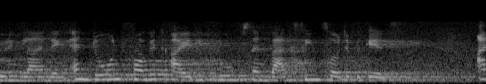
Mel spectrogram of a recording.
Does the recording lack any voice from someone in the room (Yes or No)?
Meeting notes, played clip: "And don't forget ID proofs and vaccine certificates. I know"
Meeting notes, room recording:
Yes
